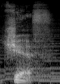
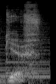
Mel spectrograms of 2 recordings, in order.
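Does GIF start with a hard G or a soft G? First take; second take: soft G; hard G. First: The word starts with a soft J sound. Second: The word starts with a hard G sound. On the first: The speaker calls it wrong. "it ain't the fucking peanut butter" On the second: The speaker calls it right. "I've always pronounced it as GIF"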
